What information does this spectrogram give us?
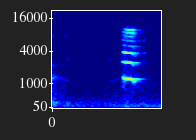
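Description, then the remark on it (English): A squeaky dog toy belonging to Molly, a dog, lets out one short, high-pitched squeak, sudden and fairly loud, with no one speaking. “Molly has a dog toy.”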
